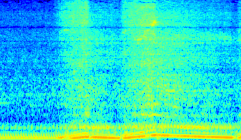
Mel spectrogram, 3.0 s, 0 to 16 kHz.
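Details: Volvo 740 Turbo, 174,000 miles, IPD exhaust, new front struts, PCV done, timing belt not yet done: deep, smooth exhaust drone swelling through quick revs and settling evenly; healthy, great-sounding exhaust.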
